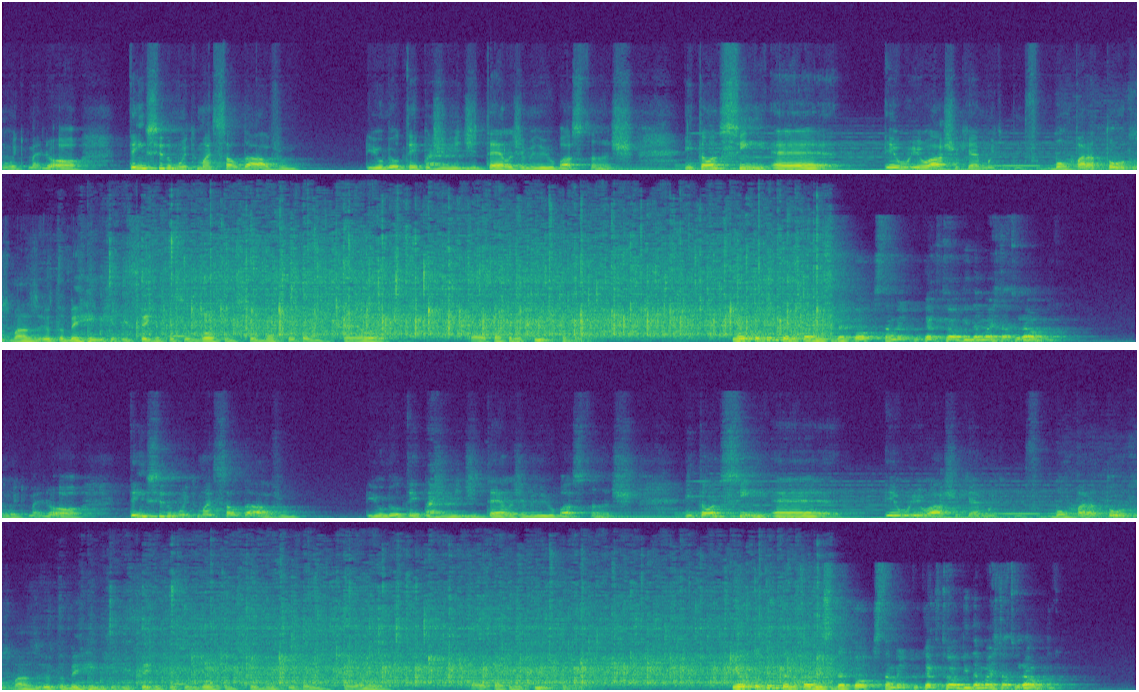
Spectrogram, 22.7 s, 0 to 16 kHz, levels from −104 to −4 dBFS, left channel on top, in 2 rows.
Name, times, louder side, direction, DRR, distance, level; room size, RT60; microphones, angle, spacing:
voice 1, 0.0-3.0 3.6-8.4 8.8-15.7 16.0-17.3, left 2 dB, 80° left, 9 dB, 0.6 m, -24 dB
Piano, 6.0-13.0, equal, 10° left, 2.2 m, -37 dB
Applause, 10.5-19.7, left 2 dB, 40° left, 0.8 m, -27 dB
voice 2, 18.7-21.9, right 2 dB, 30° right, 2 dB, 0.4 m, -20 dB
16.0 x 5.4 x 3.3 m, 0.96 s
head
